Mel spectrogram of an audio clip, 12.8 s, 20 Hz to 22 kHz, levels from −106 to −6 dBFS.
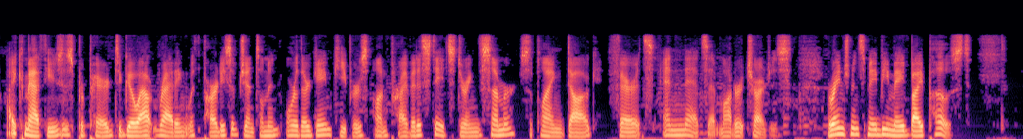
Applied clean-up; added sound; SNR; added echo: classical method spectral subtraction.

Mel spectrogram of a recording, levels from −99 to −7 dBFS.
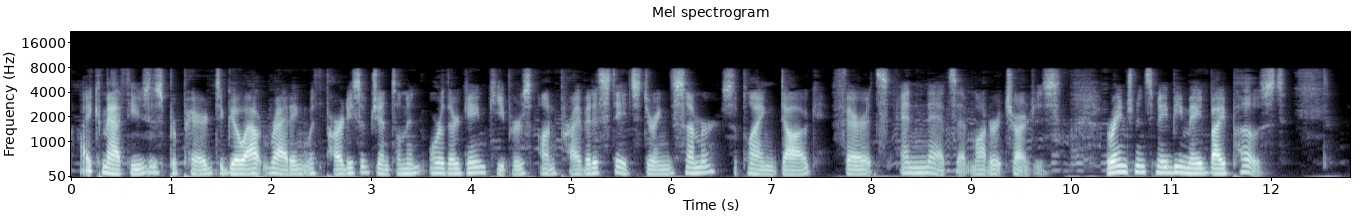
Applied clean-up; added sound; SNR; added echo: classical method log-MMSE.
